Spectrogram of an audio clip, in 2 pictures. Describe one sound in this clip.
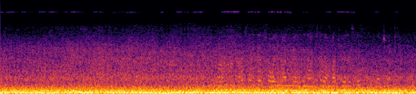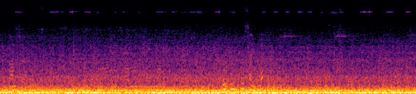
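A vehicle rumbles steadily along a gravel road.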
